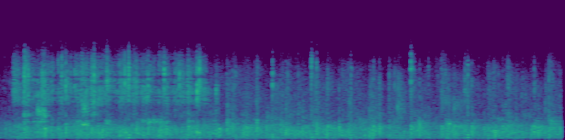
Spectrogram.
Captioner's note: audience applauding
